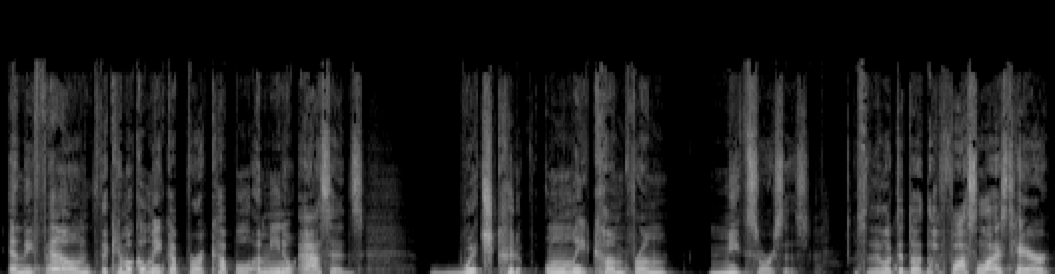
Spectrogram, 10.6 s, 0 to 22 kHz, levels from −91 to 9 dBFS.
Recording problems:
none

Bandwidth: 17 kHz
